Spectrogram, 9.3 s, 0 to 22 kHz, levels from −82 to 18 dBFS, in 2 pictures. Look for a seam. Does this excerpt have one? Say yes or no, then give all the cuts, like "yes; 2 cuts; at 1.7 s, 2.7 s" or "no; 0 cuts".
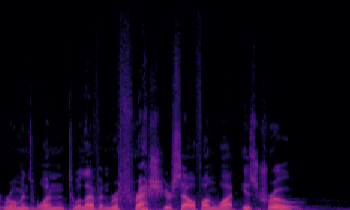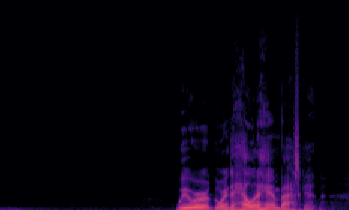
no; 0 cuts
